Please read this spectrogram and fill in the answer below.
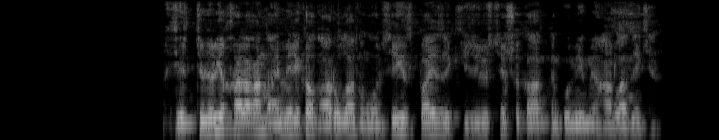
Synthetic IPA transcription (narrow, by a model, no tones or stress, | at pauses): ze̞ɾt̪ːewleɾɡʲe̞qʰɑɾɑʁɑnd̪ɑːmʲe̞ɾijkɑlˠəqɑɾulˠɑɾd̪əɴwo̞nse̞ɡʲɪz̥pʰajəzəkʲʰyzelest̪e̞nʃo̞kolˠɑt̪ːəŋkʲʰɵme̞ɡʲɪme̞nɑɾəlˠɑd̪əe̞kʲe̞n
